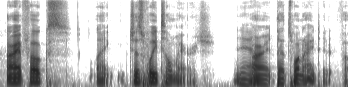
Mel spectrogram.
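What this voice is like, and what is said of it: Bad Ben Shapiro impression. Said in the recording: “it's not a good Ben Shapiro impression ... It's a bad one.”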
